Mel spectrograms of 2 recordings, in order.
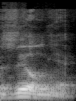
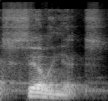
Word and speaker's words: zillian: the textbook definition of zillian for you here we go zilliant it's spelled like zilliant but it's zillian this s is a z zillian is a noun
